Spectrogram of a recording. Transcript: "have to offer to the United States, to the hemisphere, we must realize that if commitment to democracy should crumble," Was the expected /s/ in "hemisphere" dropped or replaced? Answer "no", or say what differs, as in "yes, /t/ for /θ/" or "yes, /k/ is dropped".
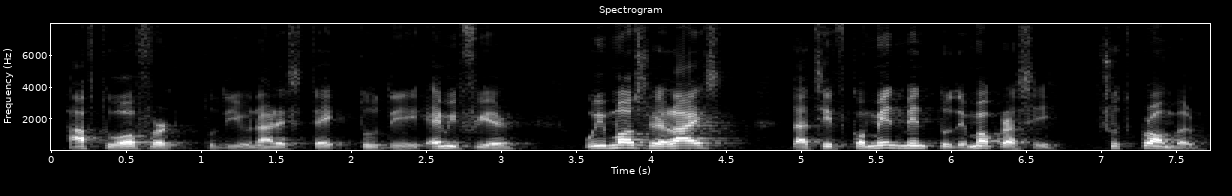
yes, /s/ is dropped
